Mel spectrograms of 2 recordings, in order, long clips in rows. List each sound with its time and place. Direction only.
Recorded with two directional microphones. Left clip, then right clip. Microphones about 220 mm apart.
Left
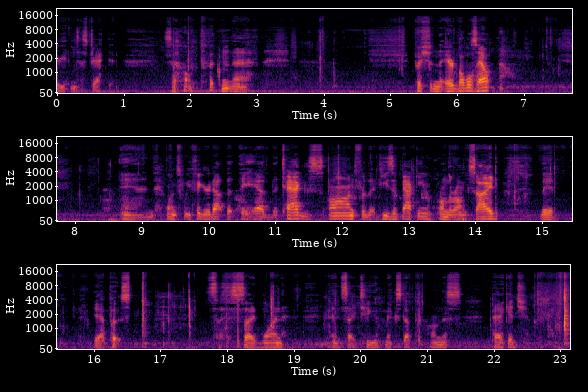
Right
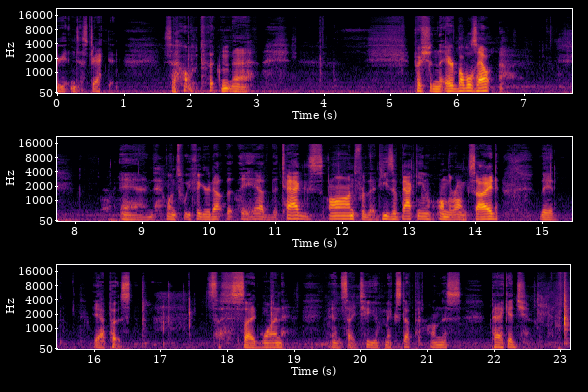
0.0 s speech: 55° right (ahead or behind)
2.5 s a sound: 55° right (ahead or behind)
4.8 s speech: 60° right (ahead or behind); by 6.8 s 40° right (ahead or behind)
7.5 s a sound: 50° right (ahead or behind)
8.4 s speech: 50° right (ahead or behind)
17.7 s speech: 55° right (ahead or behind)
